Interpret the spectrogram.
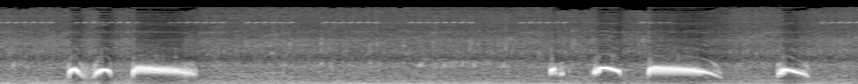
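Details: Spotted dove calling, used as a dove lure: two brief rising-falling notes followed by a drawn-out, gently descending coo, the phrase given twice with a pause of nearly three seconds between, faint low rumble behind.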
